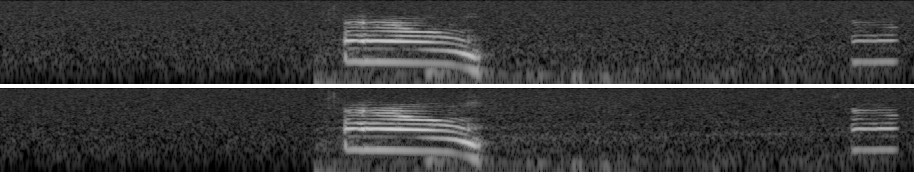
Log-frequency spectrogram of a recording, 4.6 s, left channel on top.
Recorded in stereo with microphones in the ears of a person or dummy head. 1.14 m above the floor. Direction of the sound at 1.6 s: 5° right (ahead or behind).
